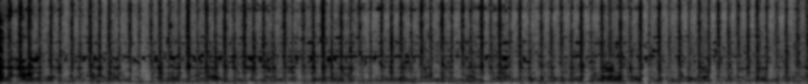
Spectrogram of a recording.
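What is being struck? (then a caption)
Colored pencil on thin paper over a wooden table. A colored pencil shades a thin paper coloring page resting on a wooden table, making quick, uneven back-and-forth rubbing strokes. Each stroke gives a soft, bright, papery scratch over a faint low rumble, continuing steadily and quietly throughout.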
